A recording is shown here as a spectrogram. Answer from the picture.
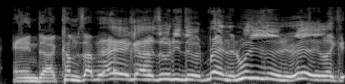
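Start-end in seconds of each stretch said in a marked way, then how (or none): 0.9-2.9 pitched-up Italian guy voice. Retelling how an older guy in a tracksuit greeted them: imitating an italian guy. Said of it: "it's so Italian".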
